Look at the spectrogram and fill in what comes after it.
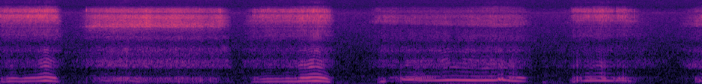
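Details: Snoring by a pregnant person. Loud, low, vibrating snores on each breath in, about four in nine seconds, with hissing breaths out.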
